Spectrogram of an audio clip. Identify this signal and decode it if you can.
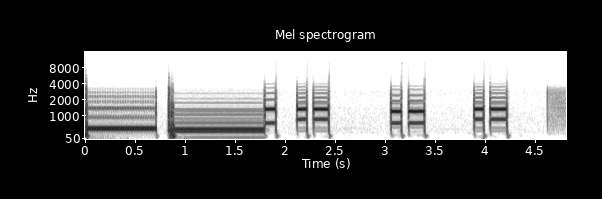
DTMF, heard as telephone touch tones, tones of about 110 ms. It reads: 288 11 88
